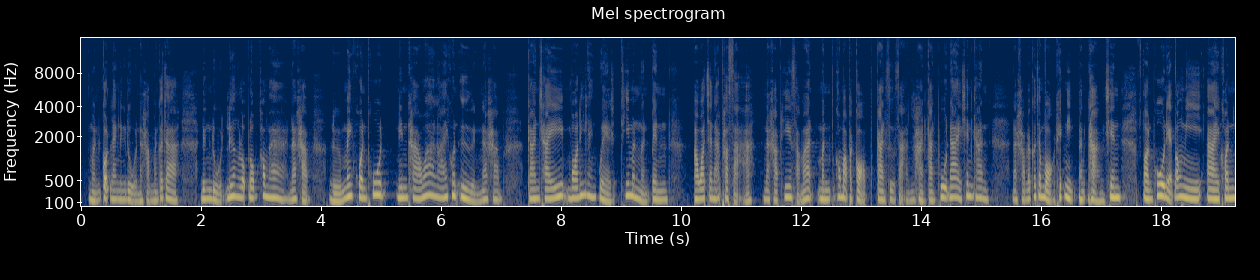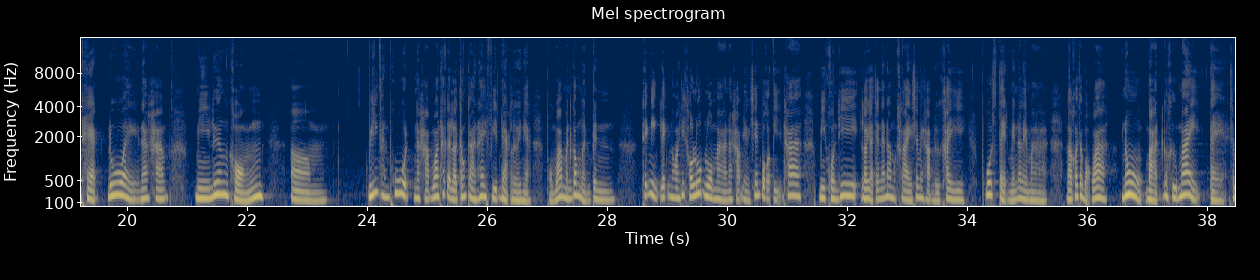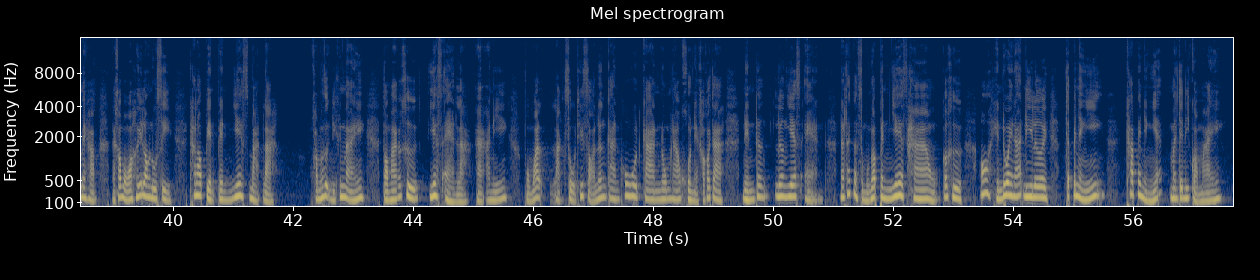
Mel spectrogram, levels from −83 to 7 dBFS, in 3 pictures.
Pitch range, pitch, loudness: 150-195 Hz, 170 Hz, -21 LUFS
